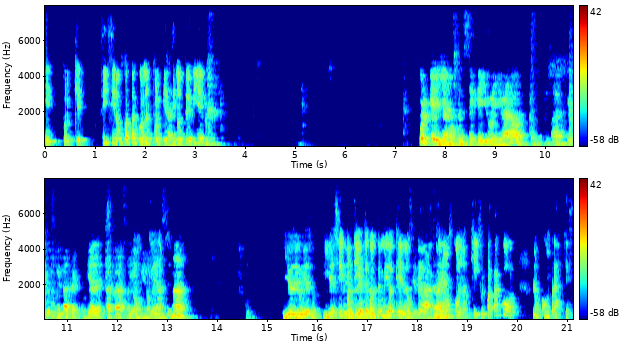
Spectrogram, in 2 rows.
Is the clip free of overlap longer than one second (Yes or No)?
No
